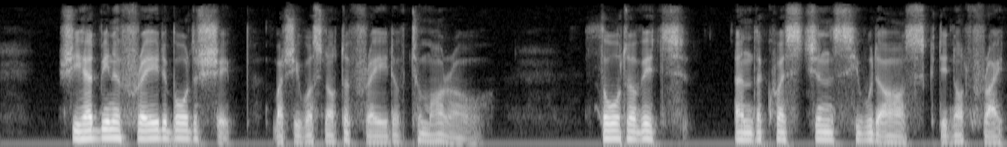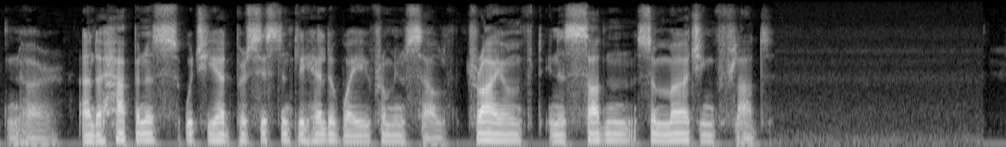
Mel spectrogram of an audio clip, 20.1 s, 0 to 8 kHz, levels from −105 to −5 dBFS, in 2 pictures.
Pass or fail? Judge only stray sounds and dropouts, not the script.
pass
